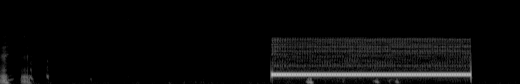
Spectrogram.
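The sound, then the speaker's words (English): A telephone ringback tone on an outgoing call sounds once, a steady two-second electronic hum. It comes after a few faint clicks and brief muffled sounds, then cuts off to silence. “Now, if he picks up right away, we will know what the real deal is.”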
